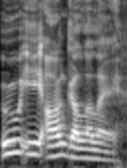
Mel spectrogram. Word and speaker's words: Uiagalelei: It's Uiagalelei.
